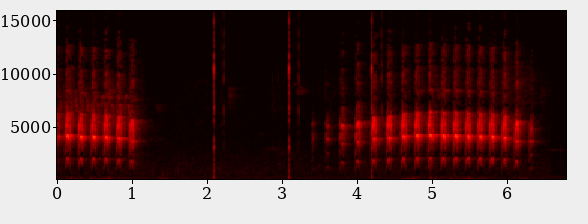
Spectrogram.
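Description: Uniform Treehunter giving two bursts of rapid, evenly spaced high chattering notes, about five per second, with a couple of sharp clicks between them.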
